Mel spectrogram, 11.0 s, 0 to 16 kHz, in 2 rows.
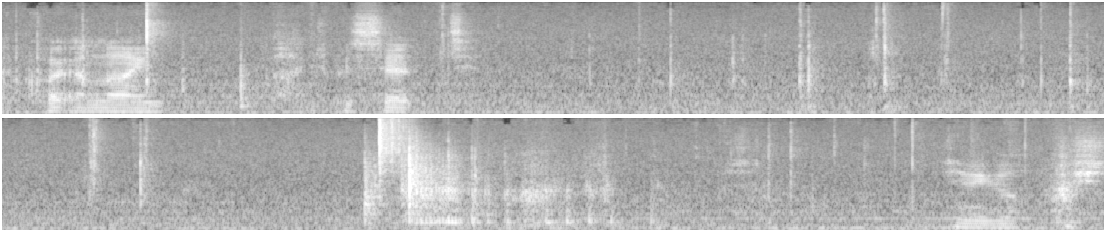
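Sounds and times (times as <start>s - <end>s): scraping noise: 7.9s - 8.6s.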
